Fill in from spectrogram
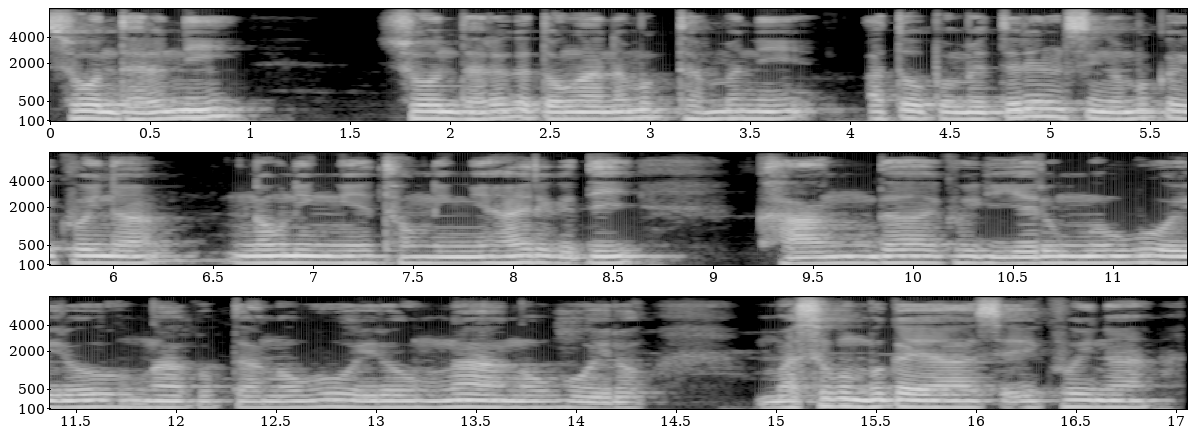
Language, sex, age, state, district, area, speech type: Manipuri, male, 30-45, Manipur, Thoubal, rural, spontaneous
